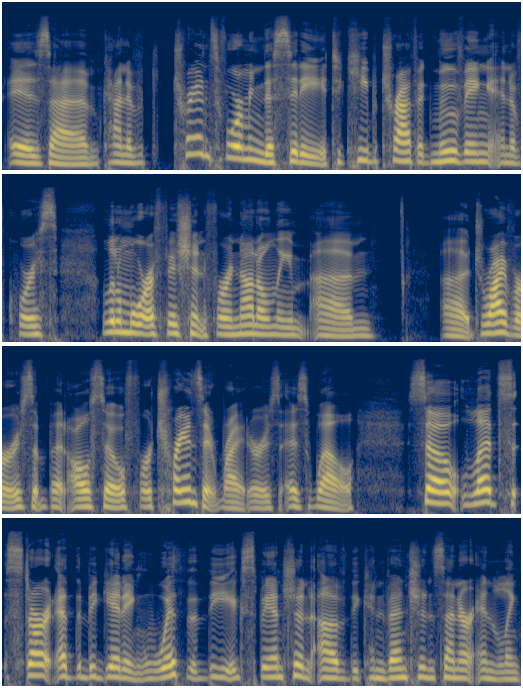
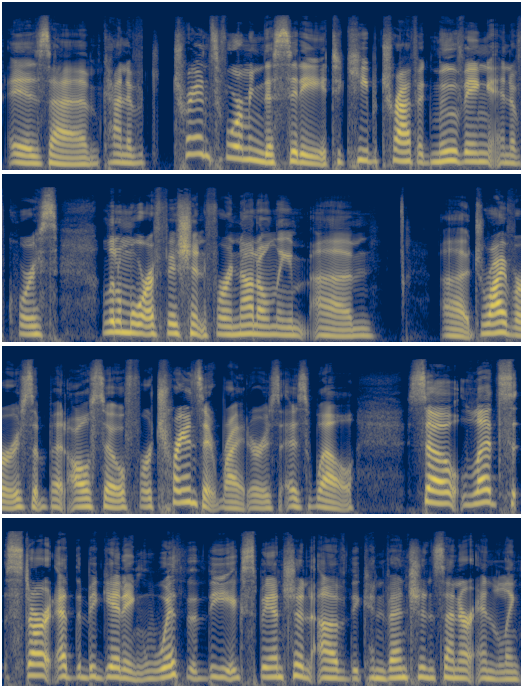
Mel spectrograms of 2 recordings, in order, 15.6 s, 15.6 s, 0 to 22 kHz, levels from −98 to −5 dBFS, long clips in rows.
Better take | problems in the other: second | muffled; slightly; fading above 3 kHz

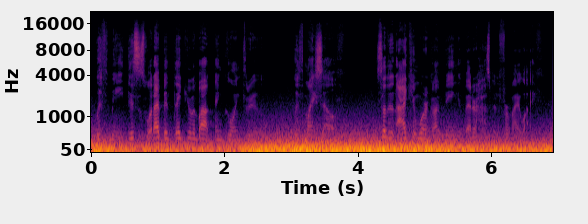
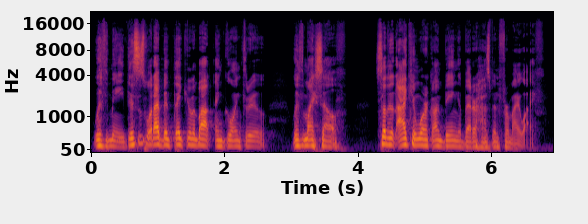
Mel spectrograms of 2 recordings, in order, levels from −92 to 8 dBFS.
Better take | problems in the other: second | wind noise on the microphone; heavy; 2 dB above the speech

